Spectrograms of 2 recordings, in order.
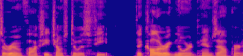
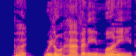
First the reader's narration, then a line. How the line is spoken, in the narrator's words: Pam cried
